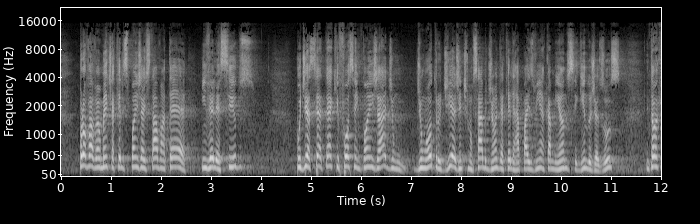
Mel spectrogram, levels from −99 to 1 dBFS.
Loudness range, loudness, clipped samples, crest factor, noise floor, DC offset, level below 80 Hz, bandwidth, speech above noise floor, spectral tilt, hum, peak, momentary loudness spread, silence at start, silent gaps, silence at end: 2 LU; -23 LUFS; under 0.1%; 20 dB; -50 dBFS; under 0.1%; -66 dBFS; 15.5 kHz; 26 dB; -3 dB/octave; none; -4 dBFS; 8 LU; 0 s; none; 0 s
